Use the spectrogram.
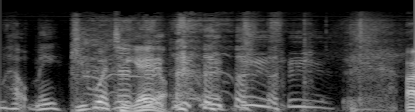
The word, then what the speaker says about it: Yale: a little place called yal oh excuse me that's Yale I mispronounced it he's a Yale grad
